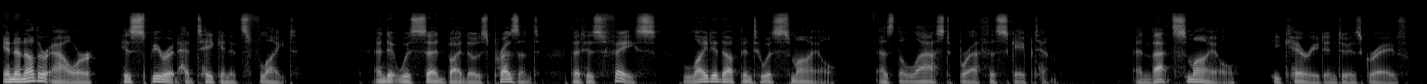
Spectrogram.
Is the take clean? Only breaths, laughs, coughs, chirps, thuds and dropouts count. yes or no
yes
